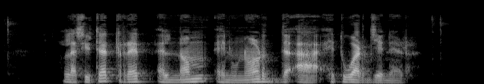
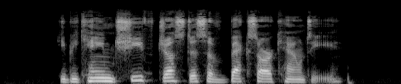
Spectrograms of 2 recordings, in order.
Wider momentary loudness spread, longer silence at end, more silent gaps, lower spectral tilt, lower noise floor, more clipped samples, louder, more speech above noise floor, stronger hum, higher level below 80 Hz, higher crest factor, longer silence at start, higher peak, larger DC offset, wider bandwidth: second, 11 LU vs 14 LU; first, 0.7 s vs 0.5 s; neither; about the same, -4 dB/octave vs -3.5 dB/octave; second, -62 dBFS vs -70 dBFS; neither; second, -23 LUFS vs -16 LUFS; second, 38 dB vs 53 dB; neither; second, -60 dBFS vs -52 dBFS; first, 24 dB vs 16 dB; about the same, 0.65 s vs 0.6 s; about the same, -2 dBFS vs -2 dBFS; neither; second, 11.5 kHz vs 13.5 kHz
